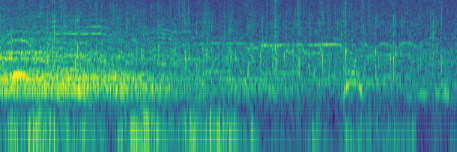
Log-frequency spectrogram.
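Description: Large crowd applauding and cheering after a congratulation, with held cheering tones over the clapping. It swells at the start, then slowly dies down.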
